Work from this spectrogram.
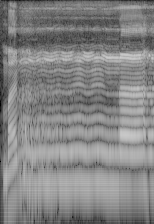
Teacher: huruf nun yang bertasdid namanya gunnah musaddadah. Kita tekan 3 ketuk. Manna. Nanya kita panjangkan 2 harokat.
